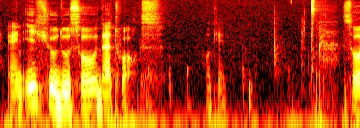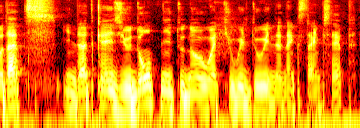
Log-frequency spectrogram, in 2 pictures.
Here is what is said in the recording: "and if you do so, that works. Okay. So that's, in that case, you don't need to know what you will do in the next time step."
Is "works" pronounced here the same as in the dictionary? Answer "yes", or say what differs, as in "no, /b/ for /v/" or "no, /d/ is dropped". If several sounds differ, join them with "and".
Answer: yes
